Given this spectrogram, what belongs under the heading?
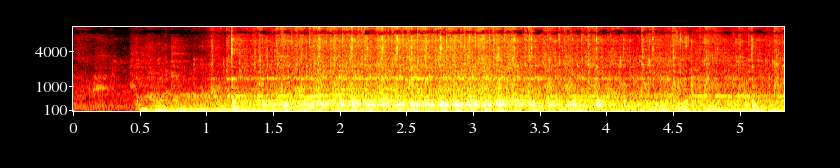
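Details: Vintage Modern Home all-metal Japanese sewing machine with a newly installed belt, before oiling: even, steady stitching rhythm around three beats a second over a smooth motor hum, no knocks or slipping; normal running.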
